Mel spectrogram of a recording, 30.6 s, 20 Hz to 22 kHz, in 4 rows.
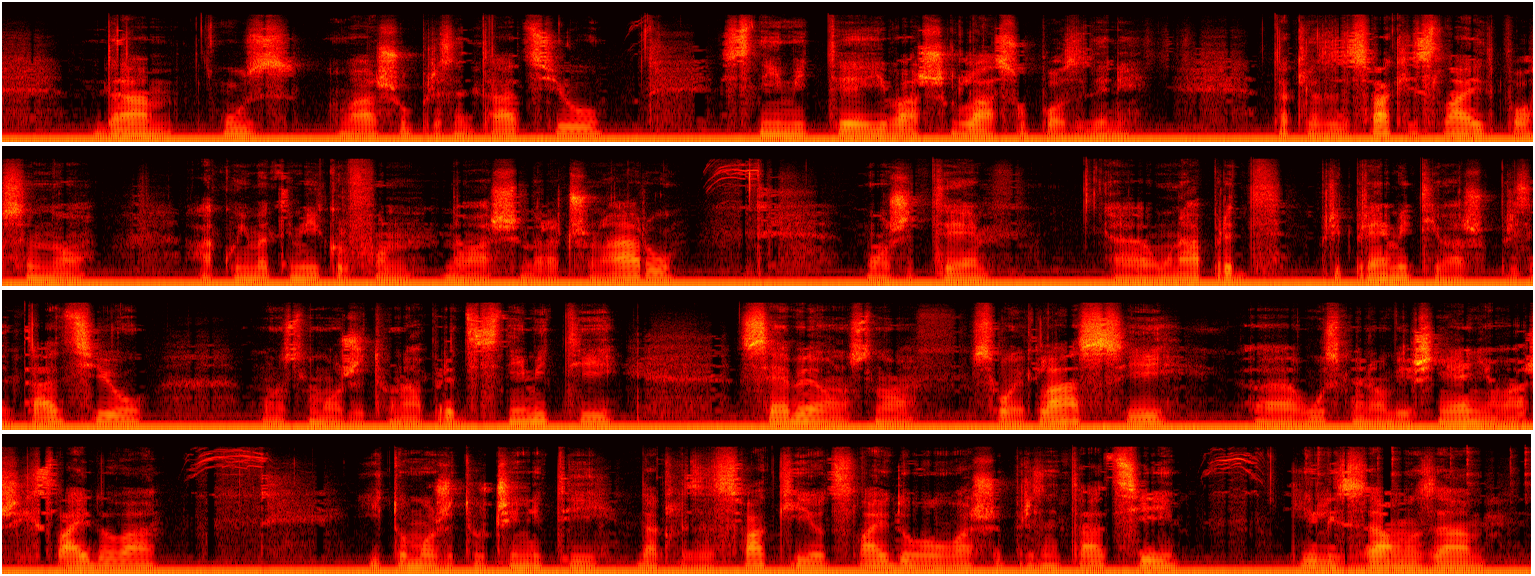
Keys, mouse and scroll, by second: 29.5 click.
